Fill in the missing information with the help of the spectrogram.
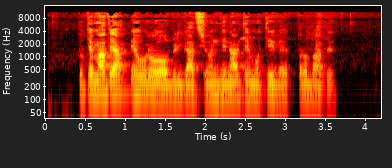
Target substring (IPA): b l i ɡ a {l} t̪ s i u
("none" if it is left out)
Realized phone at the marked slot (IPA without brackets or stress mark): none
